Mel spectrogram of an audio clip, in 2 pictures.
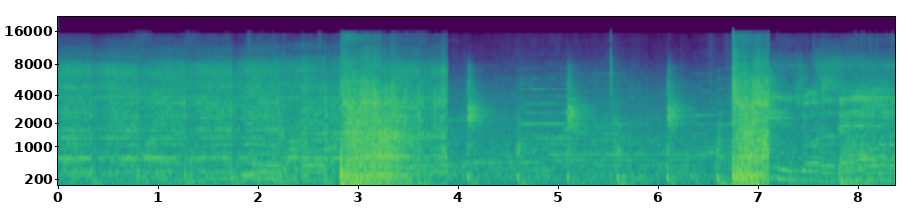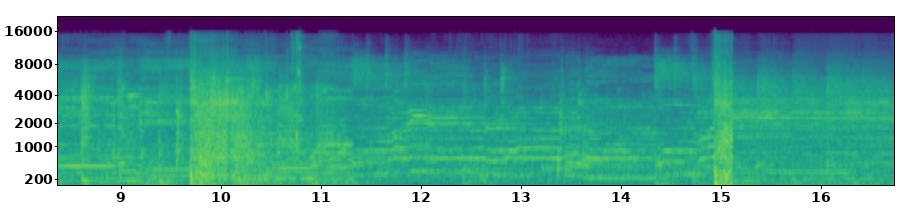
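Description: Background music with sustained notes, broken by four sharp, loud impacts about three to five seconds apart.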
